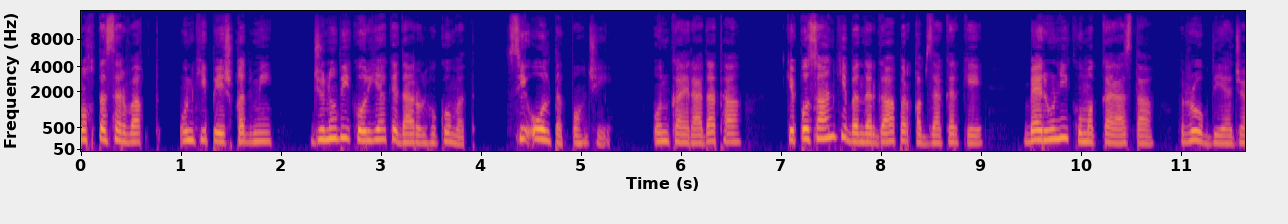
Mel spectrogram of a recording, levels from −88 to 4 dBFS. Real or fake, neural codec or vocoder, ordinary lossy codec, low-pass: fake; vocoder, 44.1 kHz, 128 mel bands, Pupu-Vocoder; AAC, 48 kbps; 14.4 kHz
